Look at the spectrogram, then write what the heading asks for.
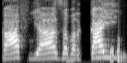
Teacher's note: ইয়ালিনের উচ্চারণ সর্বদাই আই, শেষে আই উচ্চারণ হবে, আই। ইংরেজিতে যে আই, ওই আই উচ্চারণ হবে।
